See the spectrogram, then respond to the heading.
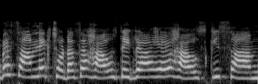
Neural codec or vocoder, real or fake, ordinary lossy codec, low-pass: codec, 16 kHz, 16 kbps, FunCodec, trained on LibriTTS, 50 frames a second; fake; none; none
